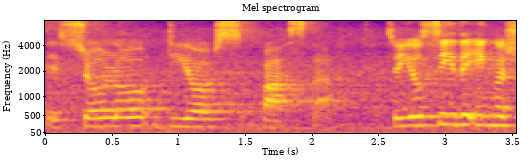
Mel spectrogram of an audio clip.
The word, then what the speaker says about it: solo Dios basta: little bit this morning so here's how to pronounce it nada T and then that last little phrase is solasta so you'll see the English translation but we're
